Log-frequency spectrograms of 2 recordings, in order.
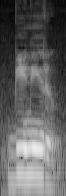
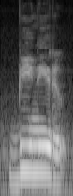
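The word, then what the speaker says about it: ビニール: home remember first that vinyl has a different meaning in Japan and it's pronounced differently it's pronounced be nehru be near it usually happens in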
